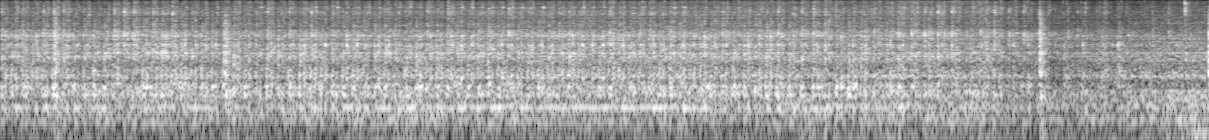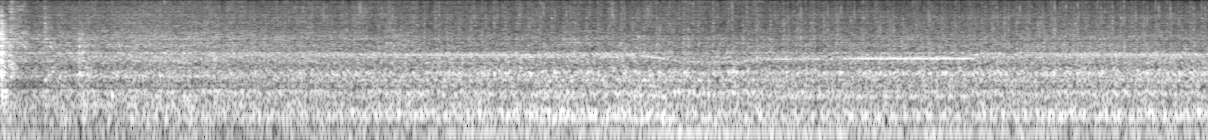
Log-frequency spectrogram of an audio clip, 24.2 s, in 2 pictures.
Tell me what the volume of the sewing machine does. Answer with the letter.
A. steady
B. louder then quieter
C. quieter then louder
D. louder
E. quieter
C.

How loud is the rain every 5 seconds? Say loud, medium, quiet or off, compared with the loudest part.
medium, medium, loud, medium, medium.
